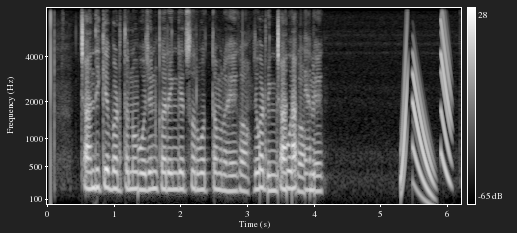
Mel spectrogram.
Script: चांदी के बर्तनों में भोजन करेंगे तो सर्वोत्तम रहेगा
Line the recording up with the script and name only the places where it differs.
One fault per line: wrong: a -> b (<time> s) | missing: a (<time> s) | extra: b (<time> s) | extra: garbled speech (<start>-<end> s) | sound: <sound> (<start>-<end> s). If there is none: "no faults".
missing: में (1.4 s)
missing: तो (2.0 s)
extra: garbled speech (3.1-4.1 s)
sound: chirp (5.3-6.1 s)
